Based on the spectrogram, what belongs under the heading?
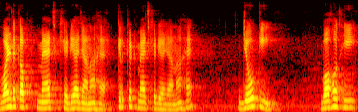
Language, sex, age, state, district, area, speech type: Punjabi, male, 30-45, Punjab, Jalandhar, urban, spontaneous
